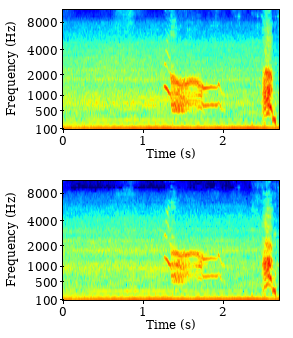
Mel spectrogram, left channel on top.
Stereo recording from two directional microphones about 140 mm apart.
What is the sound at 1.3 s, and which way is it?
Dog, 25° left (ahead or behind).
